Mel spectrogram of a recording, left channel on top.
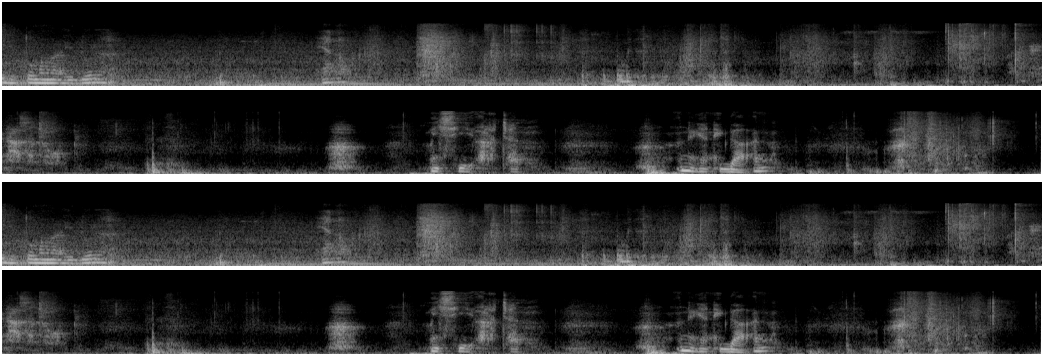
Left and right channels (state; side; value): identical; both; correlation 1.00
